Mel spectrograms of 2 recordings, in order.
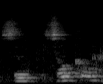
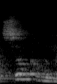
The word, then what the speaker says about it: Silko: It's a book by Leslie Silko, if I pronounce that correctly, S-I-L-K-O.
